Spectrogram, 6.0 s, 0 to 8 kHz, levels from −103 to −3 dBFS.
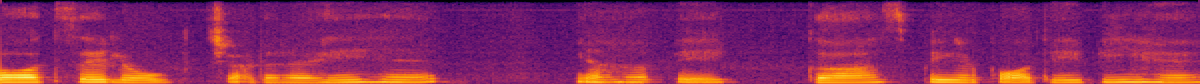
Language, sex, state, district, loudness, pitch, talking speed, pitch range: Hindi, female, Rajasthan, Jaipur, -22 LUFS, 220 Hz, 130 wpm, 210-230 Hz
